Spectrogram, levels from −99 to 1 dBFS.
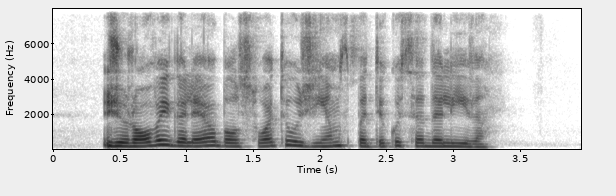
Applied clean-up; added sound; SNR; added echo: none; none; none; none.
